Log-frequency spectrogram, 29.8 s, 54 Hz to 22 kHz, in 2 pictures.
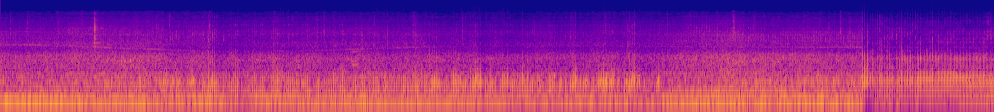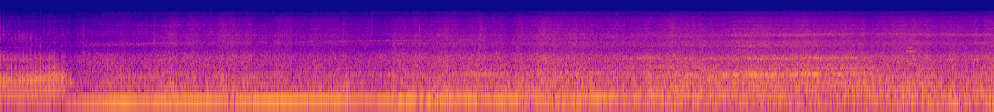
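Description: Porsche 912's air-cooled flat-four engine running steadily. About halfway through its pitch climbs for a few seconds, then drops back, and near the end it rises slowly again.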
